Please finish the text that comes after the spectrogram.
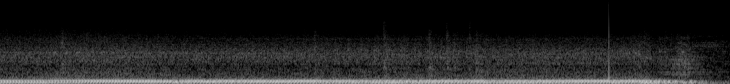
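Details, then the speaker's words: First-gen Neon, sitting 15 years, first drive after first start, no power steering, exhaust not yet done; deep steady engine rumble holding even under load then easing off smoothly, no knocks or ticks; normal running. "The motor sounds good to me, so I feel comfortable moving forward,"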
